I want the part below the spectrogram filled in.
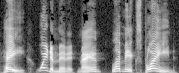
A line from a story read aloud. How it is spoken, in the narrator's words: TJ, finding that he could not budge him, cried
